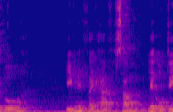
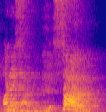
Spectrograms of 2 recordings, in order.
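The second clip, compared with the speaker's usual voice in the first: builds to a loud, slow cry on the last words; shouted curse; 4 semitones higher, 16 dB louder, much slower than usual. Retold or imitated. Mother accusing God of heartlessness, building shout. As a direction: swell into a roar of accusation. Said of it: "shouting these curses".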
